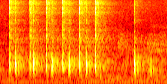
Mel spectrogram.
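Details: Relay under test: a run of sharp double clicks, about six pairs a second, then one stray click. Its coil reads far lower resistance than good relays, which overloads and burns out the driving transistor; the relay is faulty.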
